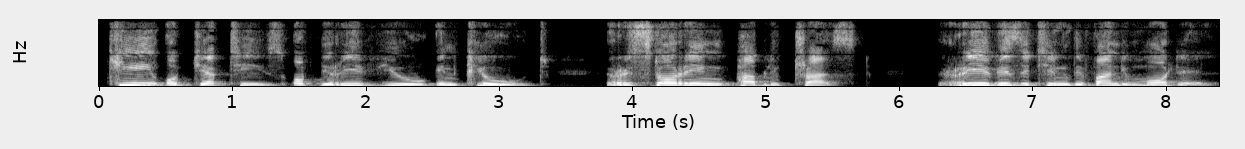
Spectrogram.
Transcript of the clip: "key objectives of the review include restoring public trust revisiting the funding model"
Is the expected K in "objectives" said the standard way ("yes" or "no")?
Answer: yes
